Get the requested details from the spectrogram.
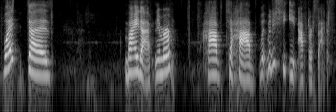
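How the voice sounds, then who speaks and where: A high, bouncy woman's voice that swoops up and down as she runs a trivia game. Her tone is bright and ringing, and she laughs easily and sings bits of lyrics. She sounds like she is on a video call. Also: takes it slowly. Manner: lively, laughs often, sings lyric snippets. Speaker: quiz host. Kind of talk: casual trivia game chat.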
